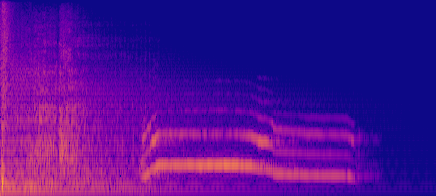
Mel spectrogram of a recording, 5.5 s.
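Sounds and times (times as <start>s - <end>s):
golden jackal howling: 0.2s - 4.5s.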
